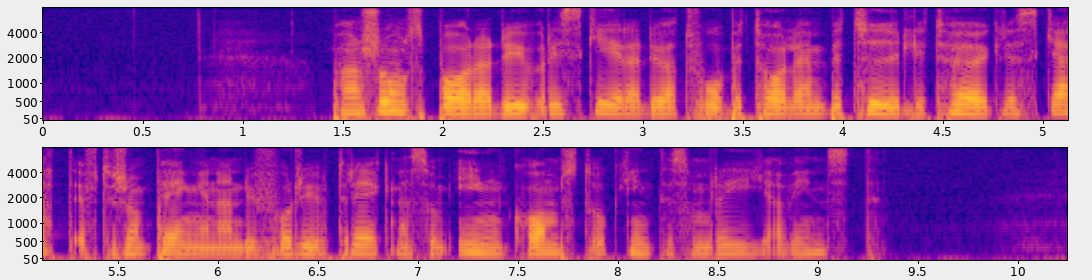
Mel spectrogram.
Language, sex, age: Swedish, female, 36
